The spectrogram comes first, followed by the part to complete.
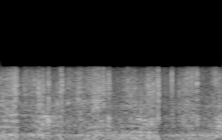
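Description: Audience noise in a meeting room: a steady run of quick, irregular clicks and knocks with faint voices underneath.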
